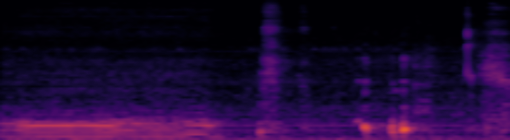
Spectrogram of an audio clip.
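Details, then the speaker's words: A sleeping pet dog gives one drawn-out, buzzing snore, then quiet breathing with a few soft clicks; snoring. "speaking of dogs can you hear piggy snoring there she is [Laughter] she's snoring"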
